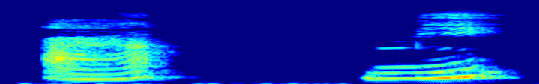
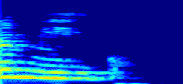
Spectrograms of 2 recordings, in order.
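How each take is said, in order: First: Amigo said slowly, syllable by syllable, leaning on mi; slow classroom demo of amigo with mi stressed. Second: Said in the usual way. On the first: Shown as a demonstration. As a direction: draw out amigo and hit the middle syllable mi. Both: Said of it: "eu disse amigo".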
